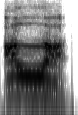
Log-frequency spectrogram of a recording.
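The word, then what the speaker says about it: الله: একই ভাবে আমরা জানি সঠিক উচ্চারণটা হচ্ছে আল্লাহ। তারা বলে এলা আমরা বলি আল্লাহ সমস্যা নেই সঠিক উচ্চারণটা হচ্ছে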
